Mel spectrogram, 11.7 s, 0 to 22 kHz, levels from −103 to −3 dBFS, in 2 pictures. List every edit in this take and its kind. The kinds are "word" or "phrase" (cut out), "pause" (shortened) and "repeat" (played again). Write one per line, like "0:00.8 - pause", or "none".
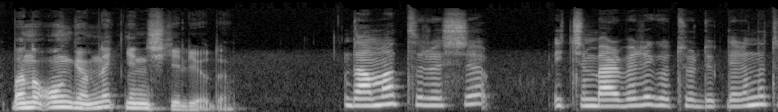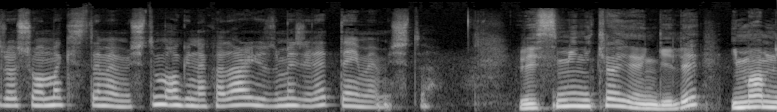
none

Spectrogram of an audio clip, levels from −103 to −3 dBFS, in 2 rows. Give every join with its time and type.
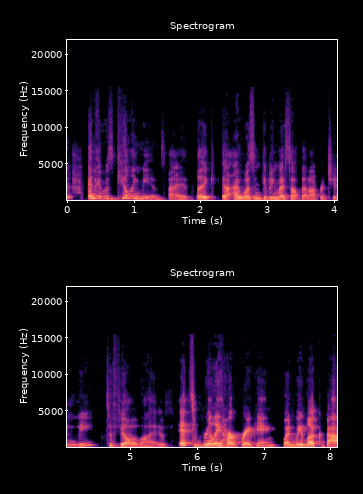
0:04.5 - pause
0:05.6 - pause

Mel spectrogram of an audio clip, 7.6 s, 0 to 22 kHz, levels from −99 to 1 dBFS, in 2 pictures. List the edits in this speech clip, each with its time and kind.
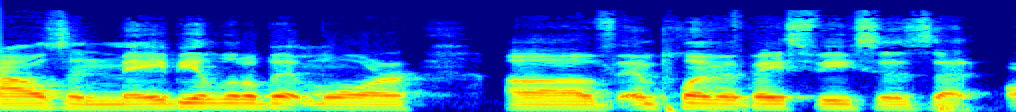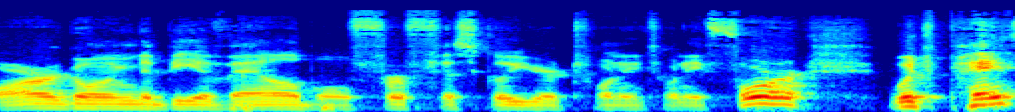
none

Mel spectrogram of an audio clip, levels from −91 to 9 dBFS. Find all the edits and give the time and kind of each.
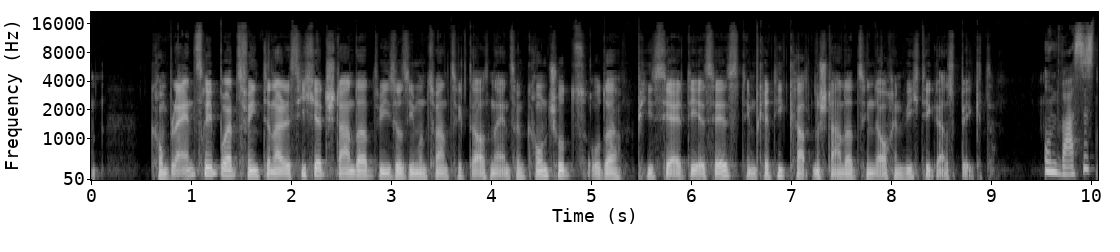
none

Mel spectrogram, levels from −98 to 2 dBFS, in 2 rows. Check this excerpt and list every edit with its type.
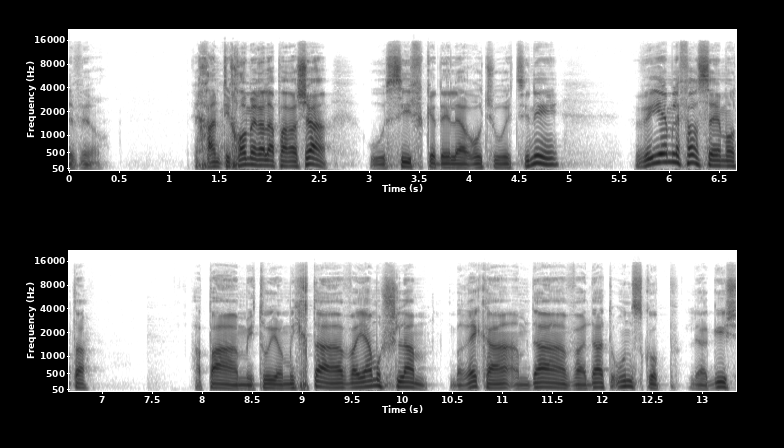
none

